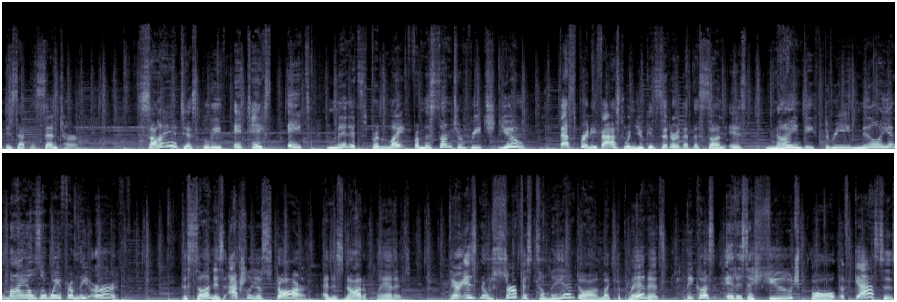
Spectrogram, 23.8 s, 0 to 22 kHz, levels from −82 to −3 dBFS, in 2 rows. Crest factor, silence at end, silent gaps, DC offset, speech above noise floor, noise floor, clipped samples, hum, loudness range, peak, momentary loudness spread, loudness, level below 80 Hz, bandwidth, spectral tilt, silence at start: 14 dB; 0 s; none; under 0.1%; 20 dB; -40 dBFS; under 0.1%; none; 2 LU; -6 dBFS; 10 LU; -20 LUFS; -40 dBFS; 19 kHz; -5 dB/octave; 0 s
